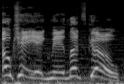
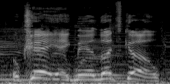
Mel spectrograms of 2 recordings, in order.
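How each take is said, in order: First: The voice is at its highest, least deep pitch. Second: The voice is pitched at its very lowest. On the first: The speaker calls it wrong. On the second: The speaker calls it right.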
